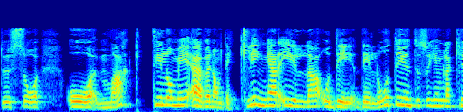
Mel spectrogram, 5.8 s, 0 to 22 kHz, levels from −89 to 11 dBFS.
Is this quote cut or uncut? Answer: uncut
